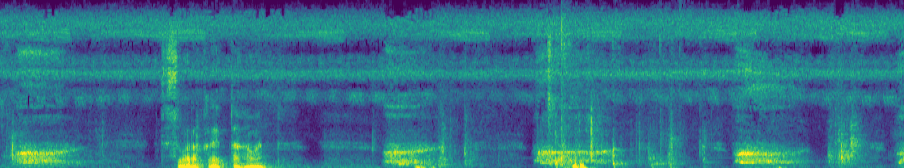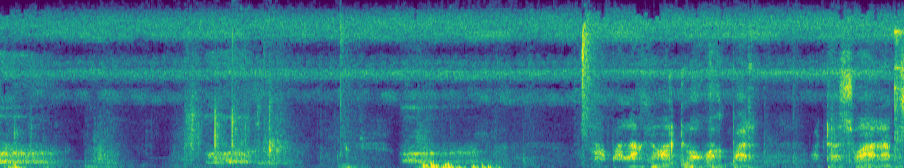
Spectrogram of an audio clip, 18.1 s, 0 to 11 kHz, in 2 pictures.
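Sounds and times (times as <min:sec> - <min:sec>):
crickets and insects chirping: 0:00.0 - 0:18.0
footsteps crunching on debris: 0:04.4 - 0:07.3, 0:08.1 - 0:13.0.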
